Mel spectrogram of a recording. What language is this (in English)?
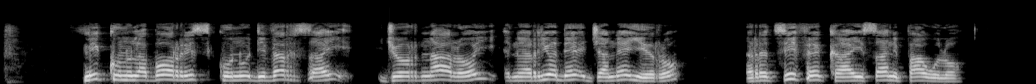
Esperanto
